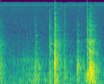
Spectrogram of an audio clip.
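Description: Filled glass mason jars being shifted and set down on a granite countertop: a few light knocks and clinks, the sharpest about a second in.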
